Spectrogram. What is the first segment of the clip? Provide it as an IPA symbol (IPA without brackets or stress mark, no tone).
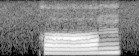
k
